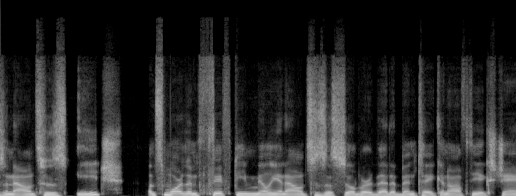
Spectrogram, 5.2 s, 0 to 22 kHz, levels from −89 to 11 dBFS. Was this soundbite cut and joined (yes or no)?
no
